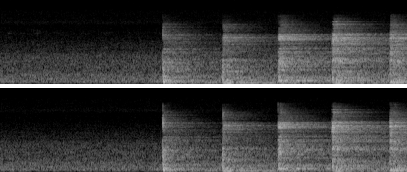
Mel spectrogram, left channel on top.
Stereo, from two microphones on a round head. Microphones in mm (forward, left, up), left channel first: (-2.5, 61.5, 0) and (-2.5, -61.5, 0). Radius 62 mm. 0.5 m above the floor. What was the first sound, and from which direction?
Footsteps, 50° right (ahead or behind).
